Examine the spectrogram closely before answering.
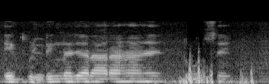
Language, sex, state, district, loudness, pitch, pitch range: Hindi, male, Chhattisgarh, Raipur, -17 LUFS, 130 Hz, 125-130 Hz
